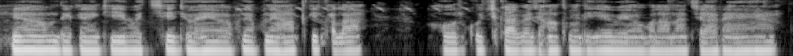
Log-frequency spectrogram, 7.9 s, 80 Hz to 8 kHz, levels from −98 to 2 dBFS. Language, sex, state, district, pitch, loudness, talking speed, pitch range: Hindi, male, Chhattisgarh, Korba, 130 Hz, -23 LUFS, 220 wpm, 130-135 Hz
